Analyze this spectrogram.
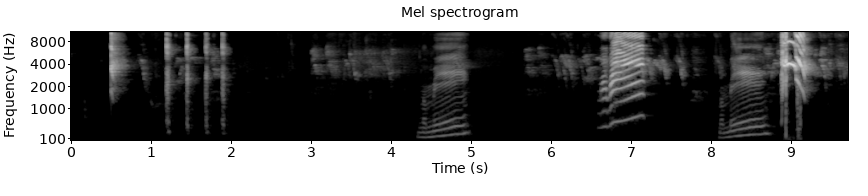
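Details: Pet parrot talking indoors: short clicks and ticks, then rising, harmonic-rich whistled sweeps and a sharp squawk near the end, separated by quiet gaps in a small room.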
